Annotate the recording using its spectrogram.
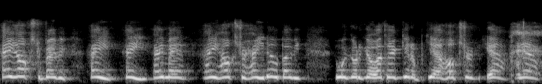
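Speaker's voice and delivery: very high, squeaky, cartoonish hype-man chatter. Answering a request to imitate the manager: Jimmy Hart impression. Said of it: "Can you do an imitation of him?".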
